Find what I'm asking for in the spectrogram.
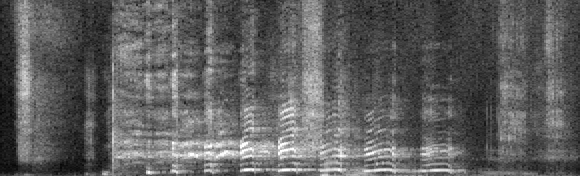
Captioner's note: both laugh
